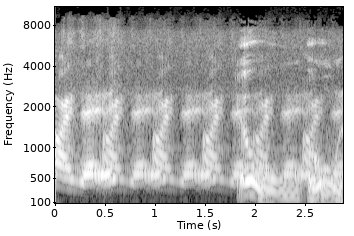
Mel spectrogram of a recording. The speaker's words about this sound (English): Oh no, oh dear, you have a terrible echo. Hello, oh dear, it's not going to work, is it? No, I don't know where that echo is coming from, but let me see if I can figure it out. It's not our end.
